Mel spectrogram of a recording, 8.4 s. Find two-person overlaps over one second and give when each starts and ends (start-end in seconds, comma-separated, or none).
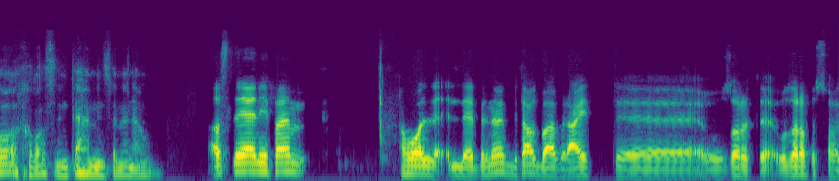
none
